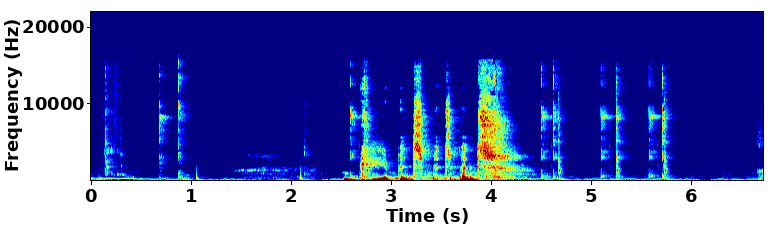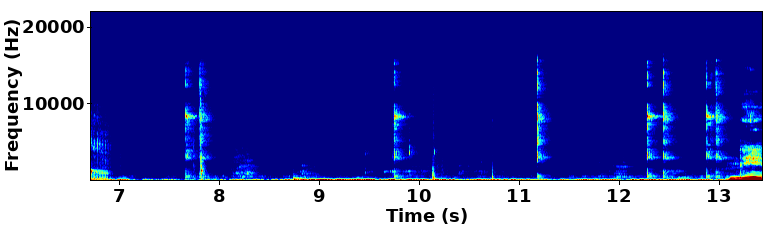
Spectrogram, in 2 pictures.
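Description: Menu buttons click sharply several times.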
